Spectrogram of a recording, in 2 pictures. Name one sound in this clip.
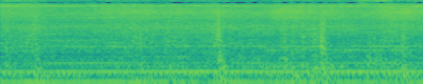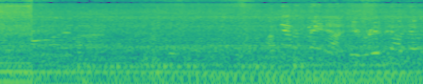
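Water rushes against a boat's hull.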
